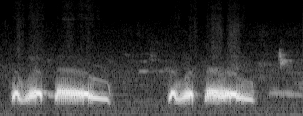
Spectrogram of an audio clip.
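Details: Spotted dove decoy, its cooing called good and methodical, used to prompt trainee doves to coo; two back-to-back phrases, a short wavering note then a long descending coo, followed by a faint trailing note.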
